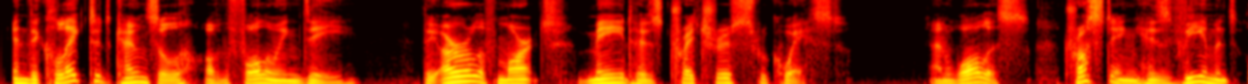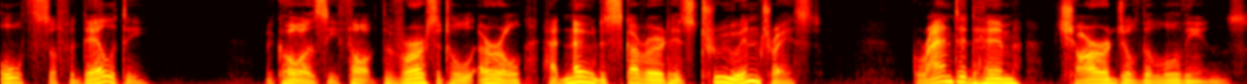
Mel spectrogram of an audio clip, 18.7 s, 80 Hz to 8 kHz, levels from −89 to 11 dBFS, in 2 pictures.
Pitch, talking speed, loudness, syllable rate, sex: 120 Hz, 135 wpm, -19 LUFS, 3.4 syllables/s, male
